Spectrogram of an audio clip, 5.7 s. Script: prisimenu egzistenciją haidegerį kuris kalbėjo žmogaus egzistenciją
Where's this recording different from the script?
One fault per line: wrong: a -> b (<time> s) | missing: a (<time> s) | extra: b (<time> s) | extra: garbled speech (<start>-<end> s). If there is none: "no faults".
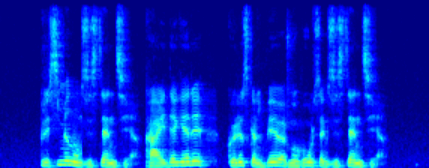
no faults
